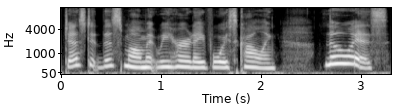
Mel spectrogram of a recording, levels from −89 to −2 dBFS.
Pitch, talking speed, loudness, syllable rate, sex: 280 Hz, 180 wpm, -15 LUFS, 4.8 syllables/s, female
